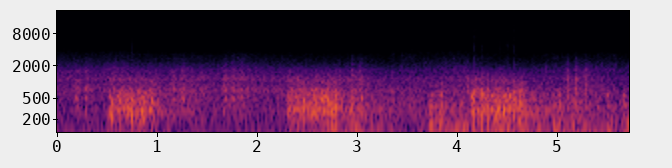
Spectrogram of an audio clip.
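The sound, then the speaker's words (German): A low, continuous rumble swells into three heavy booming bursts about every two seconds, explosions echoing through Kyiv after dark. No voices are heard. “Explosions breaking the silence after dark in Kyiv, and tonight it's believed the Russians are already within city limits.”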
